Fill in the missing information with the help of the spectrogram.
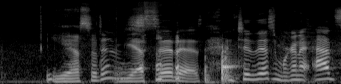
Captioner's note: laughing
